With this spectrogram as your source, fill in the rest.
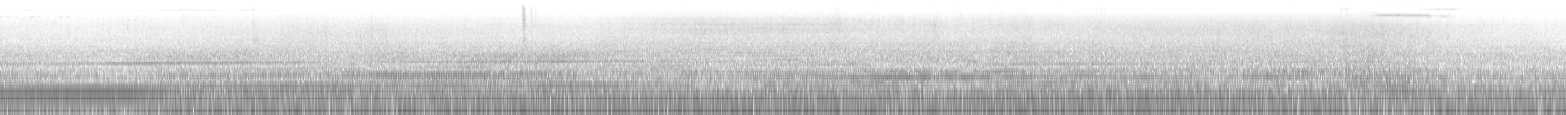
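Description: A car engine roars loudly from inside the cabin, its pitch rising and falling as the gears change.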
